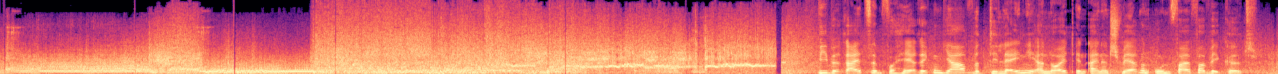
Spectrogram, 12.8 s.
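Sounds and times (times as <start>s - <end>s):
Porsche and Ferrari race car engines howling through a chicane: 0.0s - 7.8s
race car tires screeching and skidding: 0.0s - 7.8s
speech: 8.3s - 12.7s.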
